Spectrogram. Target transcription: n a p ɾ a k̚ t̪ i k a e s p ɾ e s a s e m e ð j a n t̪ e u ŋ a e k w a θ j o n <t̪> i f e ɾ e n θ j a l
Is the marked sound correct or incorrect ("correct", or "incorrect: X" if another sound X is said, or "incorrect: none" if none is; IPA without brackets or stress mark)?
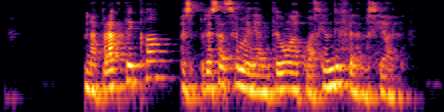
incorrect: d̪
